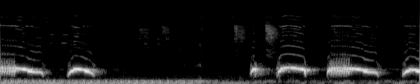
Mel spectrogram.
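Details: Spotted dove in full song, suited to luring other doves: hollow falling coos, two at first over a low rumbling hum, then a quicker run of four coos after a gap.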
